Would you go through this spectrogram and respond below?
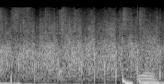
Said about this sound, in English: Hold on, you know what? For that, you deserve a big clap.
